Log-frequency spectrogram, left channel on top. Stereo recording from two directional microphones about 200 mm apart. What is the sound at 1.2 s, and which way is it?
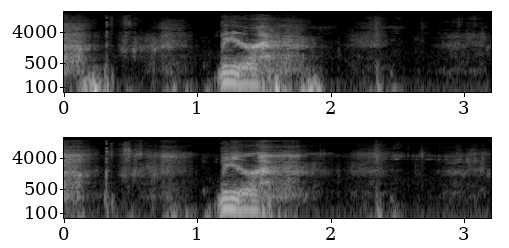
Speech, 15° right (ahead or behind).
